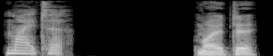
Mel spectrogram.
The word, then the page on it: Maité: German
